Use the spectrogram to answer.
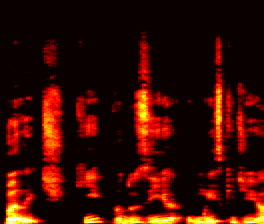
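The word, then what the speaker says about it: Bulleit: Um nome em que a pronúncia é bem parecida com bullet, ou bala, ou munição de pistola.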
